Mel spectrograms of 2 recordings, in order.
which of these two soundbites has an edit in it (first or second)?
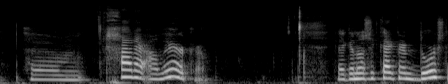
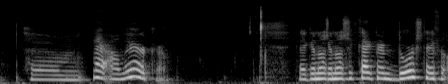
second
